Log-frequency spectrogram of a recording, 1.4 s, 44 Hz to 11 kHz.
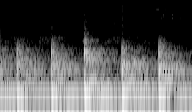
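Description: Knuckles knock six times on the steel hull of the 40-foot sailboat NANOK, showing it is a steel boat, chosen over fiberglass for safety. Each knock is a dull, low thud centered around 94 Hz with a short ring that fades within about a fifth of a second. The hull sounds solid.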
